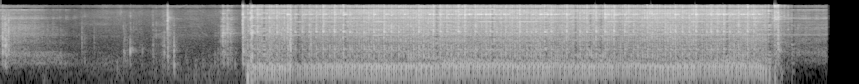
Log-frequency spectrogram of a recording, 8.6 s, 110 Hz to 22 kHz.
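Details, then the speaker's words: Older (circa 2002) Husqvarna 350 chainsaw rebuilt with a 42mm 346XP closed-port top end, started after assembly: after a few pulls it fires and holds a crisp, steady buzz; runs clean. "and what you saw there is the result it's a Snappy saw top to bottom runs just clean"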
